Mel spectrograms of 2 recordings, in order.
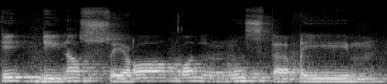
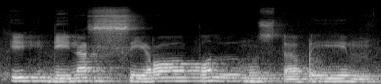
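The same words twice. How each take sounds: First: Sirat begins with an emphatic, heavy s sound. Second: Sirat begins with a plain, light s sound. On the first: "menggunakan huruf shad" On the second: "huruf sin"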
